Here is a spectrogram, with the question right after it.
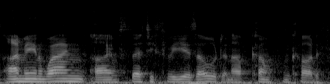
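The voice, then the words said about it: English accent, not Welsh. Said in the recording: “I'm not Welsh, as you probably can hear from the accent.”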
